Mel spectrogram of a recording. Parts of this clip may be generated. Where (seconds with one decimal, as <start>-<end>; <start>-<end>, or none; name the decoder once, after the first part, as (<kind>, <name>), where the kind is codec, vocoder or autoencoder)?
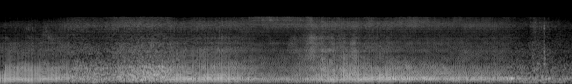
0.0-0.7 (vocoder, WaveNeXt); 1.7-5.1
